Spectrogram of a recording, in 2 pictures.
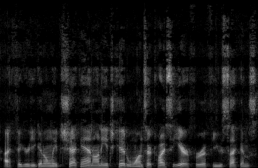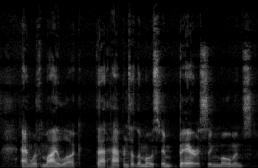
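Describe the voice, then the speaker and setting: A man with a fairly low voice giving an expressive amateur storybook reading in the first person. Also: fairly quick. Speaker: amateur reader.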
